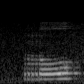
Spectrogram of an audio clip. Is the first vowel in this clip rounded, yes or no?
yes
